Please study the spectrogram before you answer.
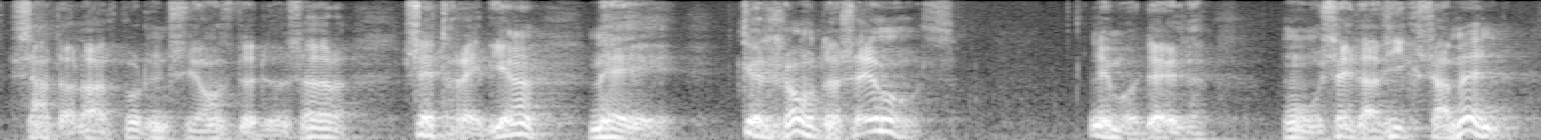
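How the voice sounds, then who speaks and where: Gravelly, fretful strict father. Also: mid-range voice, sing-song, measured pace. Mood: stern, indignant. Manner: hesitant, fretful, stumbling over words. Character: anxious, strict immigrant father of a grown daughter. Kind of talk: 1960s French radio drama acting.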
